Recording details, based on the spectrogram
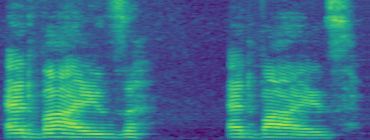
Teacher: the verb form is with an S but the pronunciation sounds like Z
